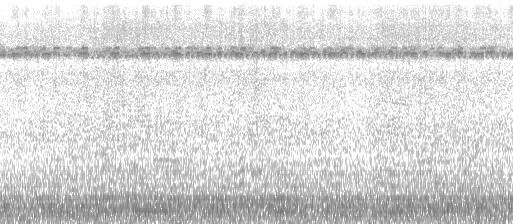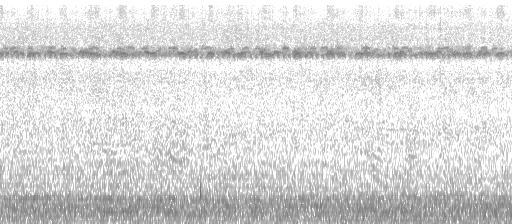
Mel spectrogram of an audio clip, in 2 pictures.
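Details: Steady droning buzz of bees, low and layered, unchanging throughout, with a faint constant high whine overhead.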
